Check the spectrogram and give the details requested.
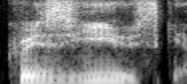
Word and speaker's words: Krzyzewski: Mike Krzyzewski. Who's this? I think you're hitting the emphasis on the wrong syllable. Krzyzewski.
